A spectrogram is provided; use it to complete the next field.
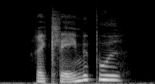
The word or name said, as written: reklamebud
